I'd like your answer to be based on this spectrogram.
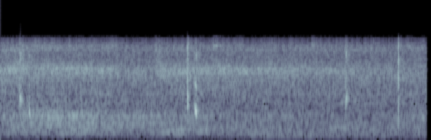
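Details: Hiccups: about six short, sharp gulping catches at irregular intervals over quiet room noise.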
